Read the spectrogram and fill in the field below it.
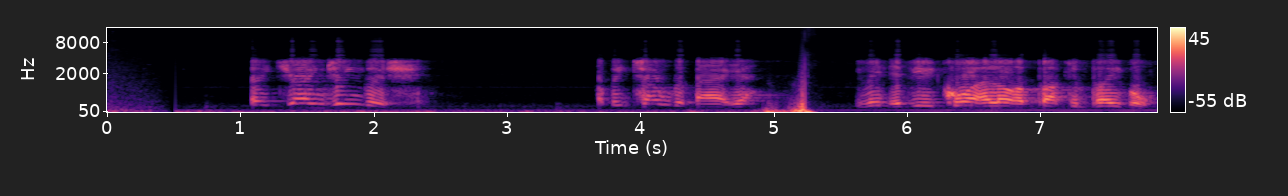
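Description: A voice speaks through a telephone handset's small speaker.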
